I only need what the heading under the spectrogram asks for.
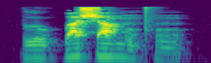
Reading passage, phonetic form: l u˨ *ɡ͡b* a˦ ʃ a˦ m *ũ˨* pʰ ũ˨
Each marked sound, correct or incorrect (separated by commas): correct, correct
